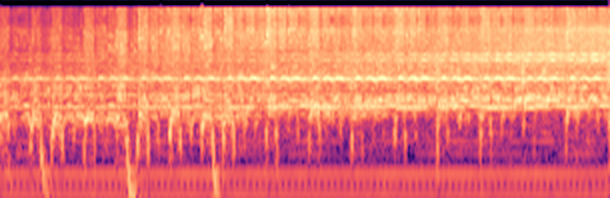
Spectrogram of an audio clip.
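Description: Dubstep track in a build-up: held synth tones over a rapid patter of short falling zaps, with a hiss of noise swelling higher toward the end.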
